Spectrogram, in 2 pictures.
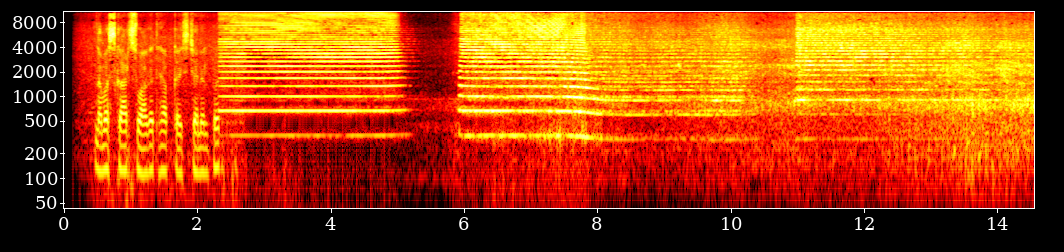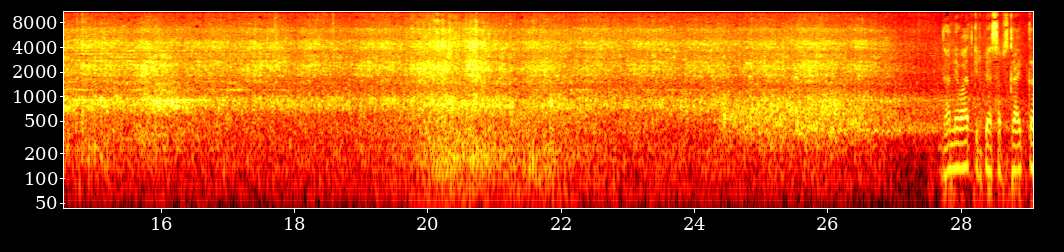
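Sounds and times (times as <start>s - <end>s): train coaches rumbling past: 0.2s - 29.0s
train horn: 2.3s - 5.3s, 5.9s - 14.0s.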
